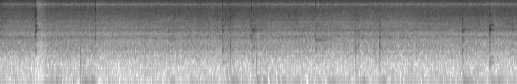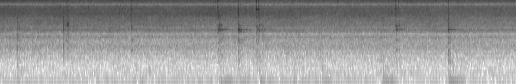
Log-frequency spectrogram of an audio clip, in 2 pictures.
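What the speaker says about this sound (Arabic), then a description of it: "دلوقتي بقى حطينا اللحمه على النار زي ما انتم شايفين كده ومتابعين تخمر. هنبدا بقى نشوح فيها." Meat sizzles and hisses steadily while being stir-fried in a pan on the stove, with occasional scraping stirs and spatters throughout, close up and with no talk.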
